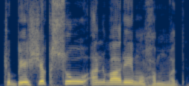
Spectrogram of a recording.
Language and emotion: Kashmiri, neutral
